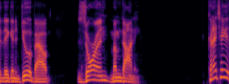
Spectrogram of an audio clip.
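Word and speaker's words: Zohran: Lord, I know that if you just take the H out of the first name, you'll you'll look when you look at it, you'll be able to say it better.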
